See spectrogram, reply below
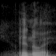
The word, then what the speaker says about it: Inoue: And now, how do you say that? – Inoue. – Is it an innie or an outie? – I don't know.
